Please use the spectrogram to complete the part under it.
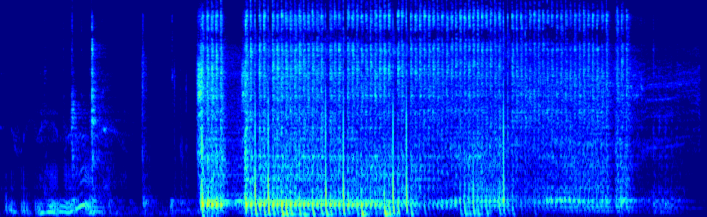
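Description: A screw extractor from a Hercules kit is hammered into a stripped screw, then a power tool runs in a loud, dense sustained burst lasting several seconds, preceded by a few sharp knocks.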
